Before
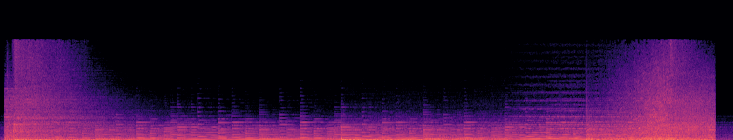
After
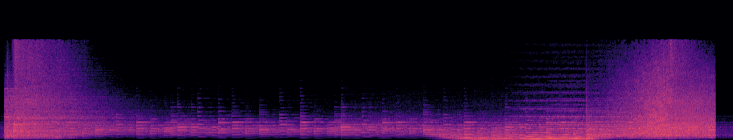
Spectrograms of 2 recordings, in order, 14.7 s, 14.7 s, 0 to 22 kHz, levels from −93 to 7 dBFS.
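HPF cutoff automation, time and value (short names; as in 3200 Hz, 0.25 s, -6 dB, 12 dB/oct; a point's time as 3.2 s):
HPF 24 dB/oct
1.04 s 610 Hz
2.16 s 1400 Hz
8.49 s 1400 Hz
8.99 s 480 Hz
9.79 s 200 Hz
11.58 s 200 Hz
12.29 s 740 Hz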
